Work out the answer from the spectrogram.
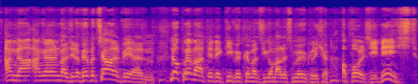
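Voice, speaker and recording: An actor playing a grumpy, dismissive homicide officer in a radio play, sardonic. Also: male voice, a little high, animated, normal speed, a bit bright. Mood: grumpy, sarcastic. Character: grumpy, sarcastic male homicide police officer. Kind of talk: German-language radio play dialogue.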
